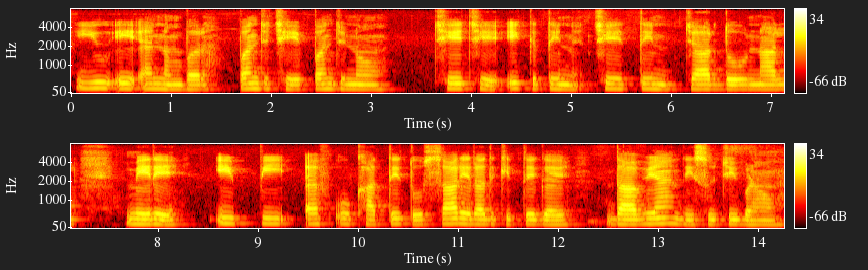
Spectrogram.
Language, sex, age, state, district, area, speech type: Punjabi, female, 30-45, Punjab, Shaheed Bhagat Singh Nagar, rural, read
